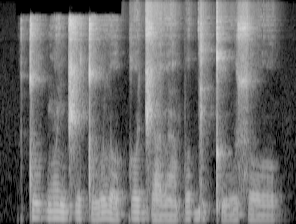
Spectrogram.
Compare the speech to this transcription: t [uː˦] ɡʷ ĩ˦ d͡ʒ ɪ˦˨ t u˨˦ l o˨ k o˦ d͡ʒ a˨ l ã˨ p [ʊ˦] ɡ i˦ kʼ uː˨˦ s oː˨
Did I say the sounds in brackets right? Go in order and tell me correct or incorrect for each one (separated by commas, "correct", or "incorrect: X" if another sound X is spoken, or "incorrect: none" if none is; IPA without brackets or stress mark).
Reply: incorrect: u˦, correct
